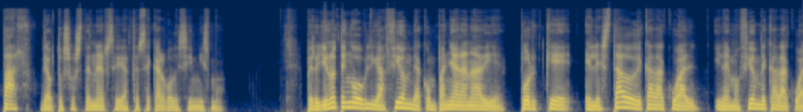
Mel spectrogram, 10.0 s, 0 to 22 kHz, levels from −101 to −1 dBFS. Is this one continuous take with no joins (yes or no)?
no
